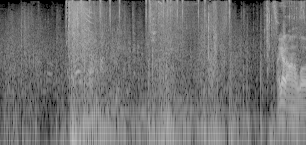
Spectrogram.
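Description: A video game gun fires in quick bursts.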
